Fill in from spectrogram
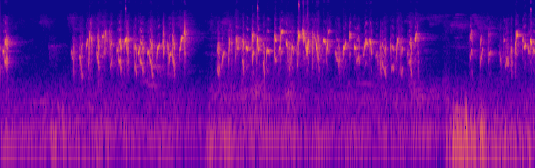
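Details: Yellow-vented bulbul in 'uplik uplik' fighting song to trigger instant answers from other bulbuls: long bursts of fast, jumbled chirps and warbled notes, broken by short pauses, over a low rumbling background.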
